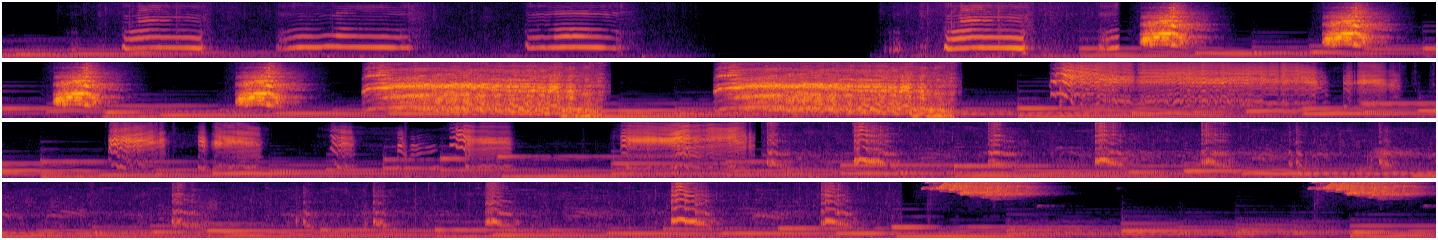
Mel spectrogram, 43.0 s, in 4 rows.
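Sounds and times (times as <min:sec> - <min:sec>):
background music: 0:00.0 - 0:03.1, 0:07.2 - 0:43.0
high animal call: 0:07.1 - 0:09.1, 0:09.9 - 0:10.5, 0:11.1 - 0:11.7, 0:12.5 - 0:15.3, 0:16.1 - 0:17.9, 0:18.6 - 0:21.3, 0:22.2 - 0:25.5, 0:26.1 - 0:40.1
horse whinnying: 0:12.6 - 0:15.3, 0:16.1 - 0:17.9, 0:18.6 - 0:21.3, 0:22.3 - 0:25.4, 0:26.2 - 0:28.2.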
